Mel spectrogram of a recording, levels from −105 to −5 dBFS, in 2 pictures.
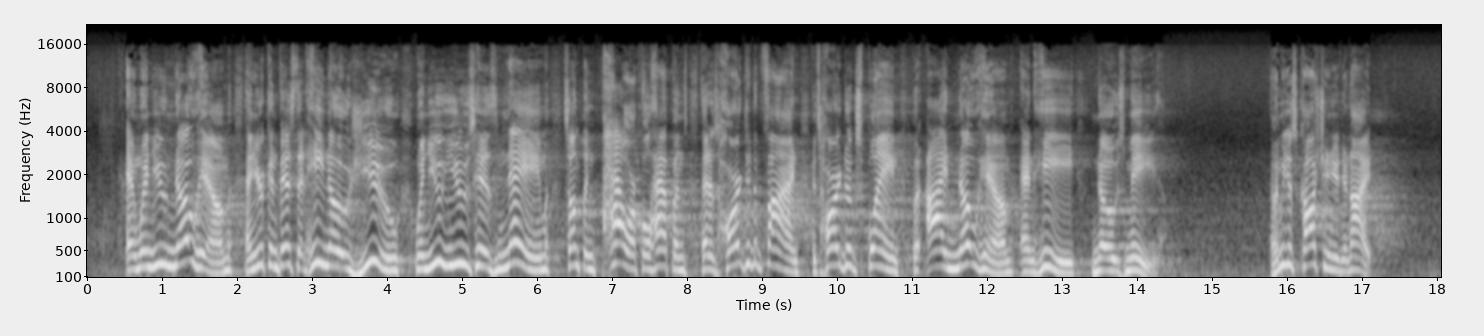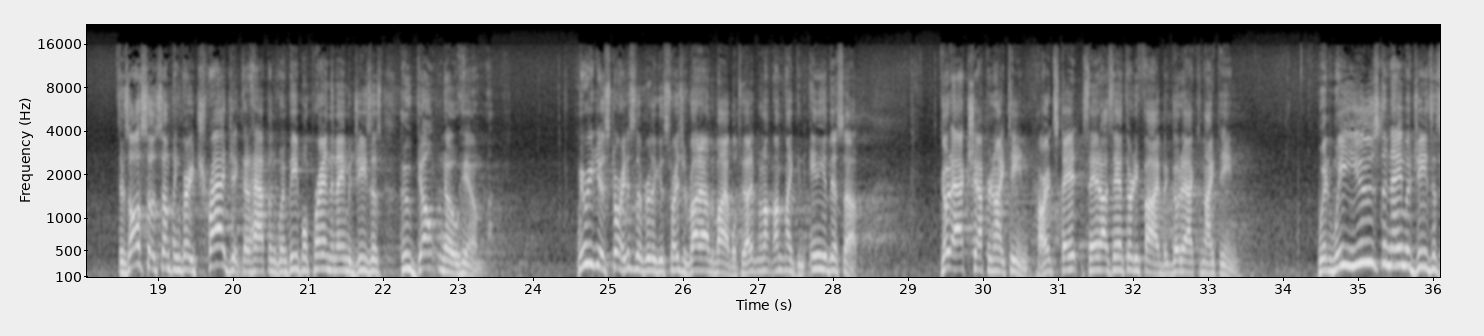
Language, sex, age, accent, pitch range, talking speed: English, male, 40-59, American, 175-235 Hz, 190 wpm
